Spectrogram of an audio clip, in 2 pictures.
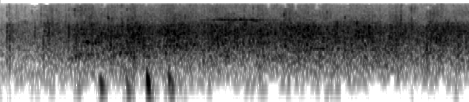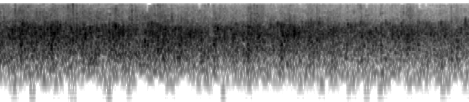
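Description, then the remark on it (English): A crowd claps steadily for the hotel staff for about seven seconds, a dense, even wash of many hands with no pauses, holding at a strong, constant level before easing slightly at the end. “the hotel staff, please. Round of applause.”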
